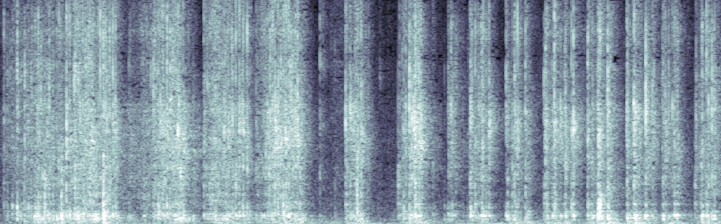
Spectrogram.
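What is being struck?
Row of plastic game cases.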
